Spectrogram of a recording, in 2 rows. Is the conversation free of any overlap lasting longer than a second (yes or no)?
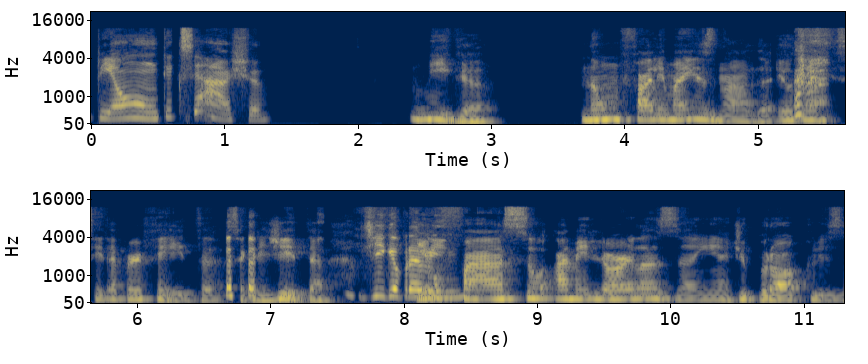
yes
